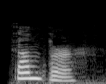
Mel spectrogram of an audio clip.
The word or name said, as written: thumper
